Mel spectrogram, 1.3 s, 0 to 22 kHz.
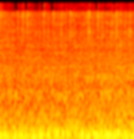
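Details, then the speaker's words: Supercharged Caprice: working injector unplugged at idle gives an uneven, lumpy idle with a hollow stumble; another cylinder found dead, owner suspects its injector rusted from moisture-absorbing E85 left in all winter. "Yeah, you can hear that noticeably running worse."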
